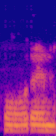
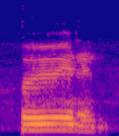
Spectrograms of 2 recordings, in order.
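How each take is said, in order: First: The first vowel is a plain back o. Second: The first vowel is a front rounded ö. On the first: The speaker calls it wrong. "এটা হোরেন হবে না" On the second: The speaker calls it right. "উচ্চারণ তো বলে দিচ্ছি"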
